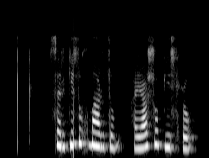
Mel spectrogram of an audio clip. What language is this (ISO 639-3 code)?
abk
